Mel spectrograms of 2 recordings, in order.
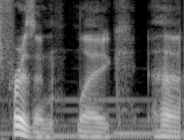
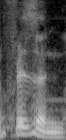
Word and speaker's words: frisson: I thought it was pronounced Frizzen, okay, there you go, Frizzen. Like prison.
